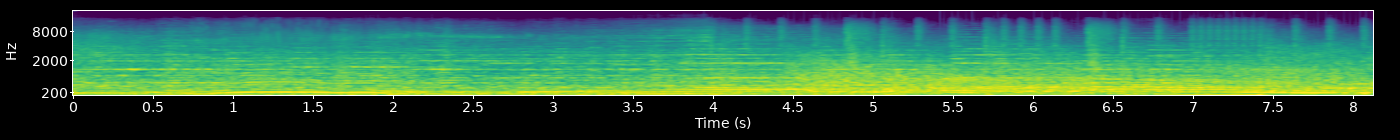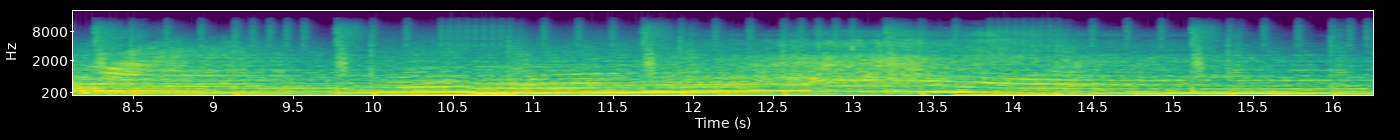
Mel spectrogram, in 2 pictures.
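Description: Delta Wing race cars roar past one after another, engines whining up and down in pitch with rising and fading passes, loud and continuous.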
